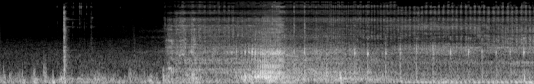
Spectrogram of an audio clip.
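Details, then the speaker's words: Suzuki Choinori swapped to a two-stroke engine, a daily commuter, catches and settles into a rough, busy idle. A loud hollow induction roar from the filter sits over a fairly quiet exhaust; healthy start, noisy filter. "Fair amount of induction noise from this filter. The exhaust is actually quite quiet."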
